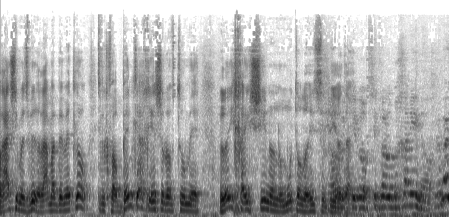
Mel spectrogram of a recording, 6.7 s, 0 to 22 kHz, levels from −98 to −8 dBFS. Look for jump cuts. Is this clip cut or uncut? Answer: cut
